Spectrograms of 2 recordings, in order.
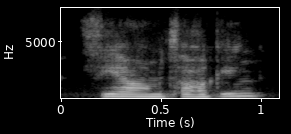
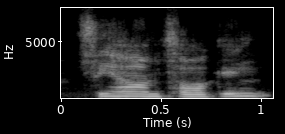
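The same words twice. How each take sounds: First: The S sounds are clean with little hiss. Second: The S sounds carry a strong hissing noise. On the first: The jaw is lined up. The speaker calls it right. "it doesn't sound like that anymore" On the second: The jaw is out of line. The speaker calls it wrong. "your jaw is crooked by doing this"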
